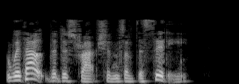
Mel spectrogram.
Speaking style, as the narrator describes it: Alexander grumbled, like a curmudgeon

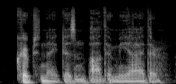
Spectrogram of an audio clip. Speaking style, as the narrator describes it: I said quickly

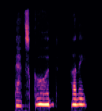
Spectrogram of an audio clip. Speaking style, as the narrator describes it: whispered

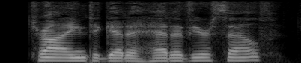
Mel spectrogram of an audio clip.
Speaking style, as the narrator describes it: she asked, in a teasing tone

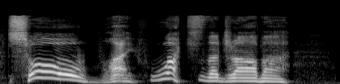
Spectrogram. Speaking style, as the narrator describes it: he boomed cheerfully

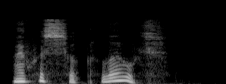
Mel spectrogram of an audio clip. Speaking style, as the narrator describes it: Brendan said dreamily

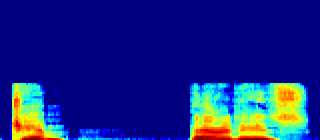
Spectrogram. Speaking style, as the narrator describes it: shivering, Will cried

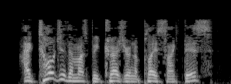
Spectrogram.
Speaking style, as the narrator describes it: Matt exclaimed

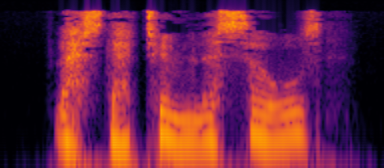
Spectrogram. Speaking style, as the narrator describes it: Emma said, laughing softly

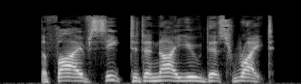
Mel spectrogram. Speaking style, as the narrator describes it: Eshenai bellowed

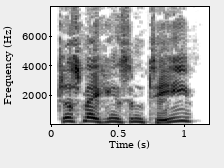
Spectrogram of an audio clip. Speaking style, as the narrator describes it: he called out

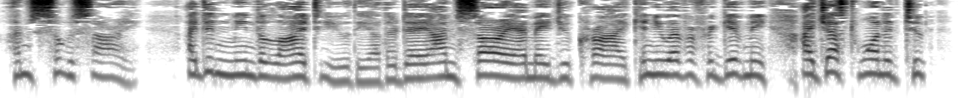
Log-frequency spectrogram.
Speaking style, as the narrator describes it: I whimpered

